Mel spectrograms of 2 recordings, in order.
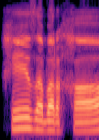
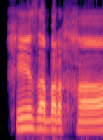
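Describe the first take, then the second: No difference in how they are said.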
